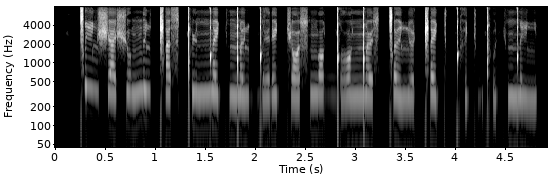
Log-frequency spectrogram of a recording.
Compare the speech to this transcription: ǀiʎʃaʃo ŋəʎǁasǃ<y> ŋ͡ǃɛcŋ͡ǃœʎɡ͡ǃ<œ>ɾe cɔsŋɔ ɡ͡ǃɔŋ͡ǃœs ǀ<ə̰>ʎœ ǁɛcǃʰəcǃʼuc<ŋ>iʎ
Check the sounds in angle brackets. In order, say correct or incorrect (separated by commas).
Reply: correct, incorrect, incorrect, incorrect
